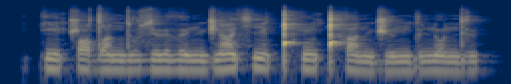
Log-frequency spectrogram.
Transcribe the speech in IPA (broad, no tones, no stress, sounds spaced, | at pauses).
k ĩ t͡ʃ o dˤ e n d u z ɨ ð ɨ n d͡ʒ ã sʲ ã ǃʰ ũ ǃʰ a n d͡ʒ ɨ ŋ ɡ ʉ n o n d ɨ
